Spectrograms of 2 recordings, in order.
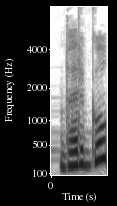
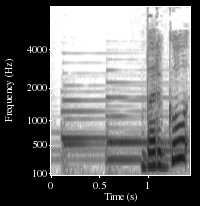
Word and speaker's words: ಭರ್ಗೋ: ಮತ್ತು ಮಹಾಪ್ರಾಣ ಅಕ್ಷರಗಳ ನಿರ್ಲಕ್ಷ್ಯ ಭರ್ಗೋ ಪದವನ್ನು ಬರ್ಗೋ ಎಂದು ಉಚ್ಚರಿಸುವುದು ಇಲ್ಲಿ ಪ ಮಹಾಪ್ರಾಣ ಅಕ್ಷರ ಅದೇ ರೀತಿ ಧೀಮಹಿಯಲ್ಲಿ ಬರುವ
